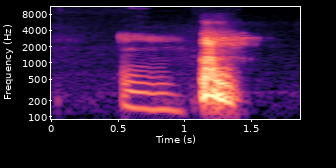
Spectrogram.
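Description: A single throat clearing. A short voiced hum comes first, then a rough, noisy burst, with silence before and after.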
